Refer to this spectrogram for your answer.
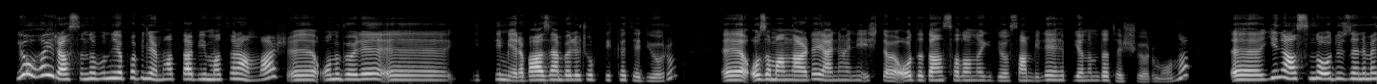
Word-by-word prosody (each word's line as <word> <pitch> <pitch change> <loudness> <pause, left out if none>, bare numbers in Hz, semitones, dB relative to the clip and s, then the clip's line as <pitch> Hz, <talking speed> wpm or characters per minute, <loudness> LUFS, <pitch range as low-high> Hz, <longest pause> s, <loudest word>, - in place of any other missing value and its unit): Yo, 455 -4 +3
hayır, 425 0 +4
aslında 245 +2 +3
bunu 275 +2 -1
yapabilirim. 280 -4 0
Hatta 245 0 0
bir 240 0 -4
mataram 230 -3 -1
var, 325 +9 0
eee, 210 +1 0
onu, 230 +4 -3
böyle, 235 0 +2
eee, 210 -4 -2 0.2
gittiğim 210 +2 -9
yere 180 0 -2
bazen, 210 +1 +5
böyle, 215 0 0
çok 220 0 -8
dikkat 205 0 -9
ediyorum. 165 - -10 0.5
Eee, 200 +1 +5
o - - +4
zamanlarda, 210 -1 +2
yani, 205 -4 0
hani, 200 0 -11
işte, 175 -1 -5
odadan 200 0 +1
salona 195 -1 -6
gidiyorsam 180 -1 -6
bile 205 +4 -4
hep 200 -1 -12
yanımda 190 +1 -5
taşıyorum 140 -3 -15
onu. 145 - -8 0.4
Eee, 220 +1 +4
yine 310 +1 +3
aslında 270 +1 +3
o 260 0 +3
düzenime 260 0 -2
210 Hz, 170 wpm, -21 LUFS, 195-245 Hz, 0.5 s, bazen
